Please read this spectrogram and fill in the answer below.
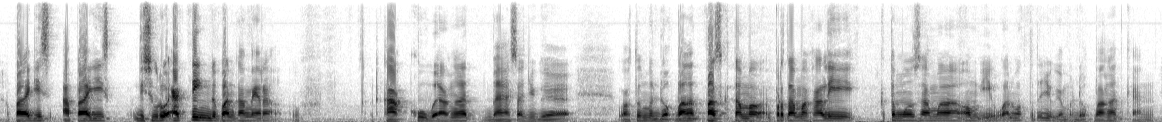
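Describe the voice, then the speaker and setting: A young man from Tegal, a guest in a casual interview, talking in a soft, halting way with many fillers. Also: medium pitch, creaky. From Tegal, Central Java, Indonesia. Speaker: guest actor.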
